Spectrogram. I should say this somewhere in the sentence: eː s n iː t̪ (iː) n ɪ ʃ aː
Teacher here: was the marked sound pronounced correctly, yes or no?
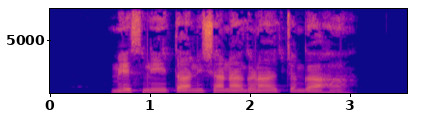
no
